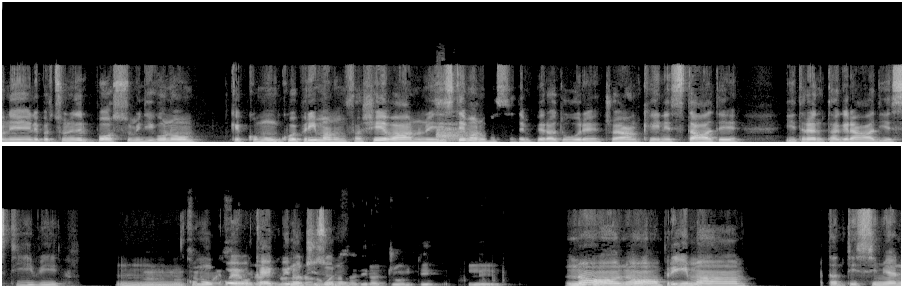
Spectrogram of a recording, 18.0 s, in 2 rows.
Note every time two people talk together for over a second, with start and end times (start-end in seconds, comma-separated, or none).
10.4-12.5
